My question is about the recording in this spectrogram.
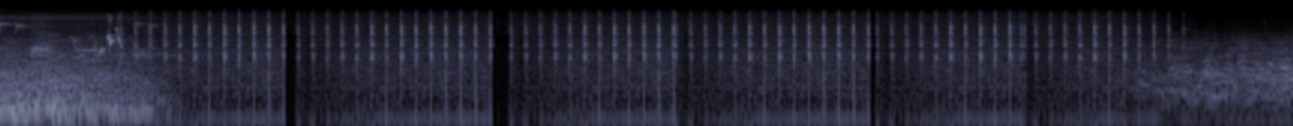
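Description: Fast, even ticking like a clock, several ticks a second, which starts about a second and a half in after a short swell of noise and keeps going with a few brief drop-outs.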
